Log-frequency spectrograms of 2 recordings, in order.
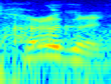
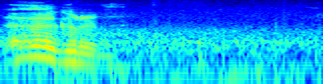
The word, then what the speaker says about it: Hergren: That's right, you even said it right that time with the H be silent. The H is silent? Yeah, it's not Hergren, it's Ergren. It's like guttural, you know.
